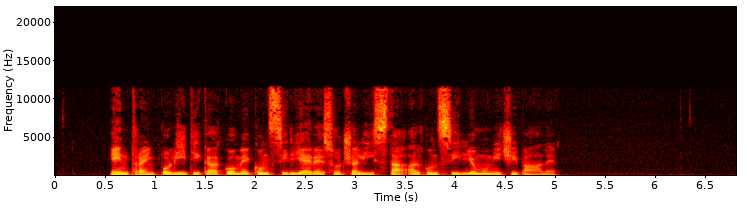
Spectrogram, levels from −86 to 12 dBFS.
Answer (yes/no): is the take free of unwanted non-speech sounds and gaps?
yes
